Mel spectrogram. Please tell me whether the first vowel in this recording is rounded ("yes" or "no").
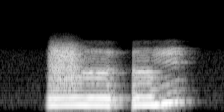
no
